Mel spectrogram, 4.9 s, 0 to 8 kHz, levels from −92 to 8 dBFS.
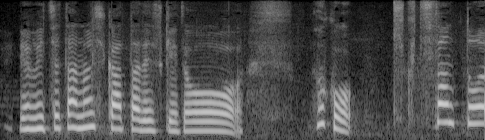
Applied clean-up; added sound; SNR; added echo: none; none; none; none.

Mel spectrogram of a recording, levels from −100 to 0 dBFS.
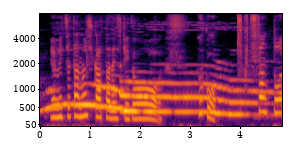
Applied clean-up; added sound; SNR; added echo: classical method log-MMSE.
